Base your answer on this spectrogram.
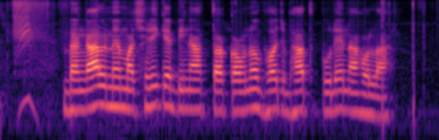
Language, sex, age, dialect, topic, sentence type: Bhojpuri, male, <18, Northern, agriculture, statement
